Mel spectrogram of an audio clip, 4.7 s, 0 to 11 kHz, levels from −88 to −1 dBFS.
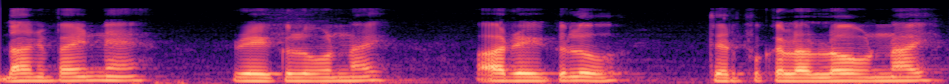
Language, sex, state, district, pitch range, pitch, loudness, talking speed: Telugu, male, Telangana, Mahabubabad, 140-150 Hz, 145 Hz, -16 LUFS, 115 wpm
